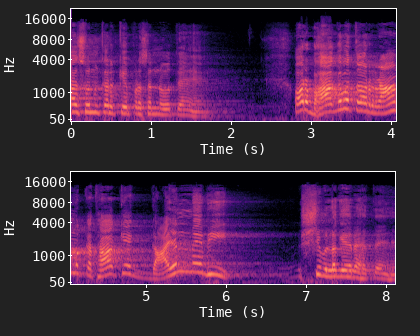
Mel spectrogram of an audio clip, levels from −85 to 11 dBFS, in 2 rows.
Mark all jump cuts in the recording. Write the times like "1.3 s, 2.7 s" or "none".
none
